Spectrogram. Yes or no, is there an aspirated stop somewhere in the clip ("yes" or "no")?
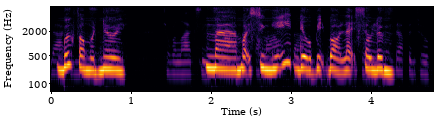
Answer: no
